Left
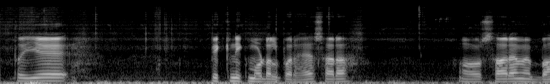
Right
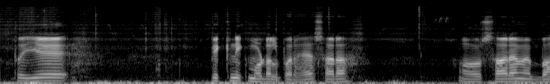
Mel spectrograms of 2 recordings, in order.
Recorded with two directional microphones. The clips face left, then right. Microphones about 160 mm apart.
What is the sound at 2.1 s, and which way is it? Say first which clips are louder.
Speech: left 4 dB; centre (ahead or behind).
